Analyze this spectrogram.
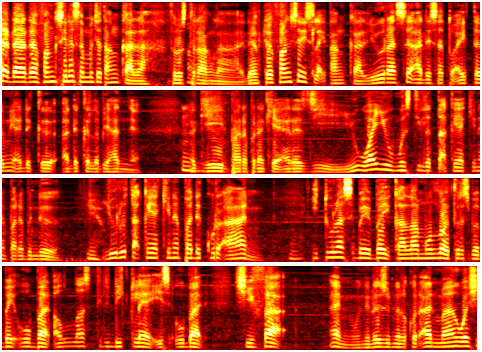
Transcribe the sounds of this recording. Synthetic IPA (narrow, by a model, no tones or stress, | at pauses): adadafaŋsənasammat͡ʃat̪aŋkalːaht̪əɾʊst̪əɾaŋlahdədəfaŋsənislaḭʔ̚t̪aŋkaljuɾasaadasat̪uajt̪əmnĩadakəʔadakələbiɦanɲã | əɡenpaɾapənakiaʔɛɾəd͡ʒijuwajuməst̪ilət̪aʔkəjakinanpadabəndəjulut̪aʔkəjakinanpadakuɾʔanit̪ulahsəbaiʔ̚baɪʔkalamulˠːɔit̪ulasəbaibaiʔobat̪̚ʔɔlːɔhsə̥t̪iɾidiklɛʔisobat̪̚ | ʃifaʔ | kanunələzumənalahkuɾʔanmaɦuaʃ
